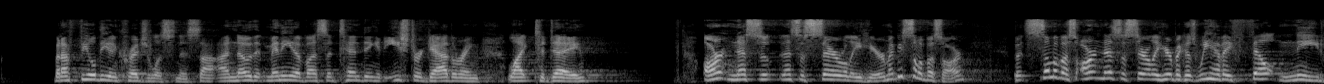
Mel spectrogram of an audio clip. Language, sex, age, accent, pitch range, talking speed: English, male, 40-59, American, 145-225 Hz, 170 wpm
